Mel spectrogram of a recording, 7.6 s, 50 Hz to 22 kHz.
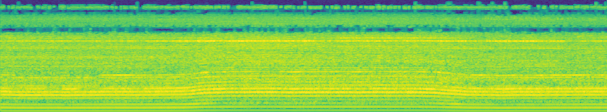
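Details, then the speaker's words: Husqvarna 125B two-stroke at full throttle while adjusting high-speed screw: pitch drops and burbles unevenly when turned a quarter left (rich, four-stroking), then clears to clean scream when turned right. "I'll turn it quarter turn to left you'll hear it four stroke I'll turn it quarter turn to the right you'll hear the four stroke and go away"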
